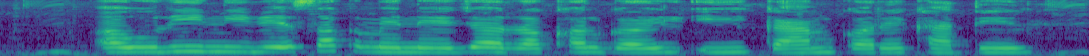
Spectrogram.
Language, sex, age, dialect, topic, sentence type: Bhojpuri, female, 25-30, Southern / Standard, banking, statement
